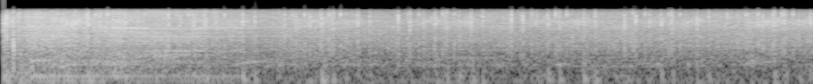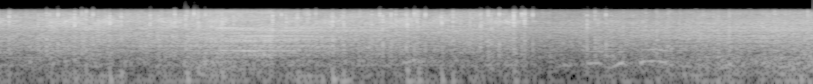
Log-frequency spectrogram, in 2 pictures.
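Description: Electric model train running close by on sectional track: a steady rattling clatter of many small clicks from the wheels and rail joints, with a faint motor whine. The clatter drops off sharply about three-quarters of the way through.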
